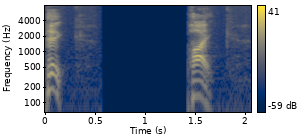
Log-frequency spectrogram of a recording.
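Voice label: "pick" "pike", English pronunciation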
